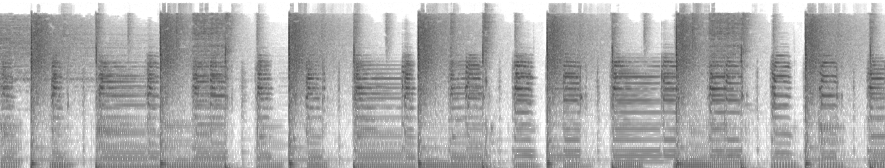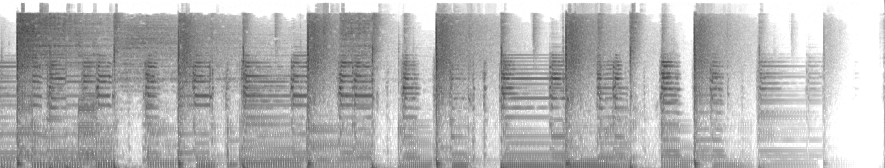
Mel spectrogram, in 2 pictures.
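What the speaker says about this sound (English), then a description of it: "I've recorded this guitar track right here, which sounds like this." Recorded electric guitar track played back in Reaper, a rhythmic pattern of strummed chords with sharp, regular attacks and short gaps, loud and clear, ending in silence.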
